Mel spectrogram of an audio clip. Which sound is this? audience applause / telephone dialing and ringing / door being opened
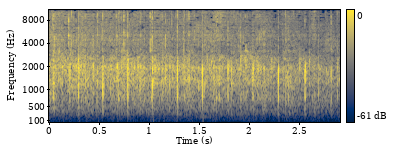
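audience applause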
